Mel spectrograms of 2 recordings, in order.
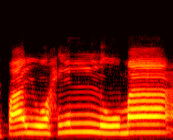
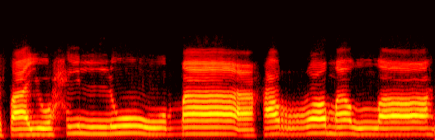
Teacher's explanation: Lu dengan ma sama dua harokat semua.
